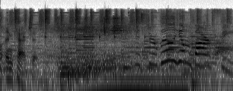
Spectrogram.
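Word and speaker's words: Barfée: William Barfy. It's pronounced Barfy.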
